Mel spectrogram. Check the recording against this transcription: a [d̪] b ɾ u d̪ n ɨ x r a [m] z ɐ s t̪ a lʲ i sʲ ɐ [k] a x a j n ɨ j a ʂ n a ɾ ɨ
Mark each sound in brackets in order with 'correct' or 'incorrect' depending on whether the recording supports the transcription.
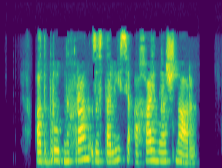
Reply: correct, incorrect, incorrect

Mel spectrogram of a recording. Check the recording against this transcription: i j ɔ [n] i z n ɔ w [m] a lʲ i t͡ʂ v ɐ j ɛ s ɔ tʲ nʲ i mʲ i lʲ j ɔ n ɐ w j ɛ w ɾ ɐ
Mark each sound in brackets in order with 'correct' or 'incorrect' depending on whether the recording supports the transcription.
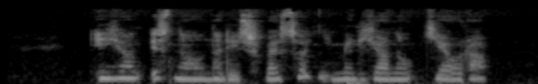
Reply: correct, incorrect

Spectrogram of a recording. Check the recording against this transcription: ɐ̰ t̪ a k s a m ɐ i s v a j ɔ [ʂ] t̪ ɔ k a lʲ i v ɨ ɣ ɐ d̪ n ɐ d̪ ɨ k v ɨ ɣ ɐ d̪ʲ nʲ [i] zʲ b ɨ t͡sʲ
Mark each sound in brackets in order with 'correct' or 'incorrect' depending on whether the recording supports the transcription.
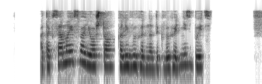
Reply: correct, correct

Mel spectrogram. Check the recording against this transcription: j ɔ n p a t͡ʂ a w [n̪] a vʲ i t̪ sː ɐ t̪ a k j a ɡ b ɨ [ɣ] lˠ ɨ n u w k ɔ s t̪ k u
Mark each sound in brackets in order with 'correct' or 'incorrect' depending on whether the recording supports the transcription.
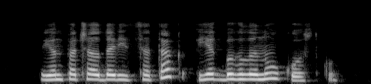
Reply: incorrect, correct

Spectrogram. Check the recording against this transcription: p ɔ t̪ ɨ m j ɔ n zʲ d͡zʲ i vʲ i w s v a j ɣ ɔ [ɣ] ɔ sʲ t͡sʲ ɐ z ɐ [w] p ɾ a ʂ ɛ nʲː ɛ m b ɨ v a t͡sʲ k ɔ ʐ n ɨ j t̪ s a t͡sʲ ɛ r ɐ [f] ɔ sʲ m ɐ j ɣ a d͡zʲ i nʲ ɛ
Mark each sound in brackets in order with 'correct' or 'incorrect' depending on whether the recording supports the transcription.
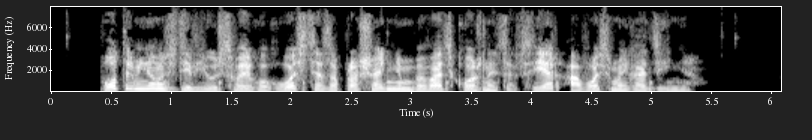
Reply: correct, incorrect, incorrect

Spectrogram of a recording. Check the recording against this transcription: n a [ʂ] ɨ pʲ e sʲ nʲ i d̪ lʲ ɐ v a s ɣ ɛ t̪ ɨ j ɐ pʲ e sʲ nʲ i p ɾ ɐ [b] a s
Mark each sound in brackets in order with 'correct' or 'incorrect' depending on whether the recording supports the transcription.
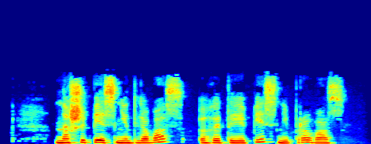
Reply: correct, incorrect

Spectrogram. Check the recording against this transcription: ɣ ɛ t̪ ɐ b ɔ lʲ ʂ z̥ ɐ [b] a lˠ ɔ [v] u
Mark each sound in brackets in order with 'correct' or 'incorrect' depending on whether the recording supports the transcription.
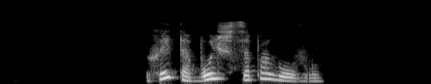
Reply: incorrect, correct

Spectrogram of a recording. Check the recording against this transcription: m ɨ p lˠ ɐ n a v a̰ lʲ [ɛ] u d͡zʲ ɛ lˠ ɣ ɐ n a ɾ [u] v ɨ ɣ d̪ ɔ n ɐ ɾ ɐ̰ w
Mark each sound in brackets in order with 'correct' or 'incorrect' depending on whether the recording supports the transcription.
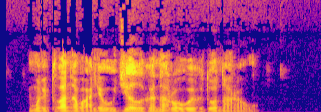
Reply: incorrect, incorrect

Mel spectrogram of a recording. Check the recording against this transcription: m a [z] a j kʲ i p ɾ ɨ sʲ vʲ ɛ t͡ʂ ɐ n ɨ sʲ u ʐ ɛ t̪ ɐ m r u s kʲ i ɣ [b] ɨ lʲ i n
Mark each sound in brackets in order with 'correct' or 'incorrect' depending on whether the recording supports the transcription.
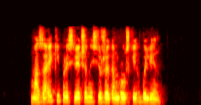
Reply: correct, correct

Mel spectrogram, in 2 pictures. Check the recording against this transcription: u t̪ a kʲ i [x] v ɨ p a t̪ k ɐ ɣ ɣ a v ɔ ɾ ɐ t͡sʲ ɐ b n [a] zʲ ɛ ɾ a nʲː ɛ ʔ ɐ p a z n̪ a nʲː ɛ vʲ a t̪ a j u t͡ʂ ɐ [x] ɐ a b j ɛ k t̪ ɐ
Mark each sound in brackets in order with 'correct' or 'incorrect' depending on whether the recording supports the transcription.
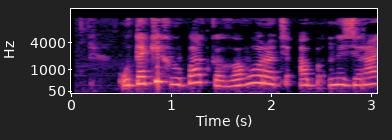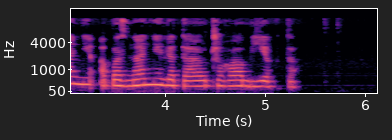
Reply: correct, incorrect, incorrect

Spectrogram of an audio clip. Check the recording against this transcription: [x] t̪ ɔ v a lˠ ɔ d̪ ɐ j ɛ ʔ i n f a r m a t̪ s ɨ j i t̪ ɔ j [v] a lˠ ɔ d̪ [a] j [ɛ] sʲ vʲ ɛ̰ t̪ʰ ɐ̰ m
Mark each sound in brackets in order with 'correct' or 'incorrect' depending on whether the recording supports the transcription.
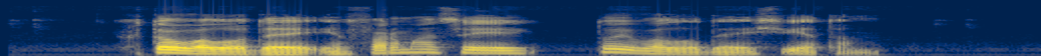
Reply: correct, correct, incorrect, correct

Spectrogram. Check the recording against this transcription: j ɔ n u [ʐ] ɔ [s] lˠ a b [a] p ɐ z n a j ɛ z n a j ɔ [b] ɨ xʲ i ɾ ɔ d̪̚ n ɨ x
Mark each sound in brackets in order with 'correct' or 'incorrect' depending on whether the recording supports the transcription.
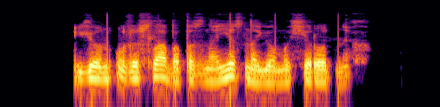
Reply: correct, correct, incorrect, incorrect

